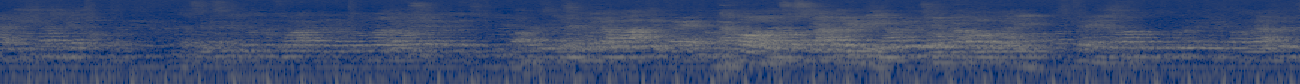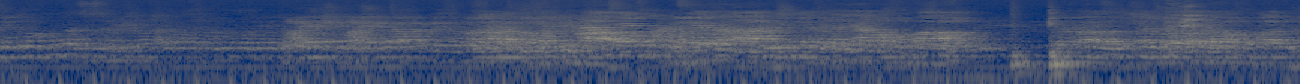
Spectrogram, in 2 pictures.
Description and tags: Pub(short)
Recording of a pub with people chatting.
bar, chatting, people, pub, talking, tavern, voices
